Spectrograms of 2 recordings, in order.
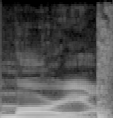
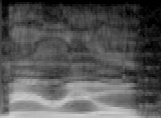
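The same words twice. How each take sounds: First: The name is said with a non-Canadian pronunciation. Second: The name is said with a Canadian pronunciation. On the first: The speaker is not Canadian. "and not Mario" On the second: The speaker is Canadian. "that's how you know you're dealing with the Canadian. If they pronounced it Mario"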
